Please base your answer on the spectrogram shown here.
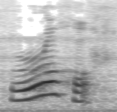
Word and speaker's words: rojo: Rojo. Rojo. Again, you notice the J makes an H sound. O sounds like a long O sound.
